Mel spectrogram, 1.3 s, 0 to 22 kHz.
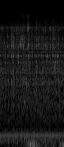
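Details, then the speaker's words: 2001 Toyota Camry 5S-FE 4-cylinder with a cold-start problem, fuel pump run by a jumper in place of its relay and the hose off the fuel filter outlet: a loud, steady pump hum with a strong, even fuel flow; the pump is working well. "i can hear the fuel pump run and it's very loud and uh fuel flow is pretty good so this fuel pump out puts a really good amount of fuel it just flows"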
